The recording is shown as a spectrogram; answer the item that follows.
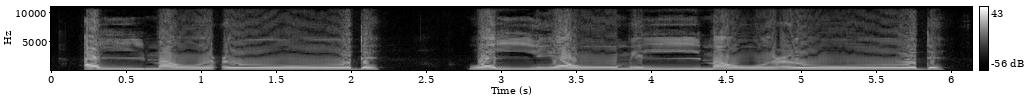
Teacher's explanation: ہم عین کو حلق کے درمیان والے حصے سے ادا کریں گے · ہم اس پہ روکیں گے تو دال پہ جزم سے روکیں گے لہذا یہاں دال کا حکم ہوا قلقلہ تو ہم دال کو ہلاتے ہوئے یہ کلمہ کو ادا کریں گے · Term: حرف العین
